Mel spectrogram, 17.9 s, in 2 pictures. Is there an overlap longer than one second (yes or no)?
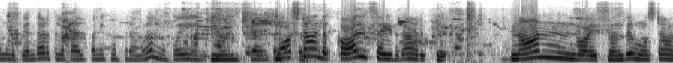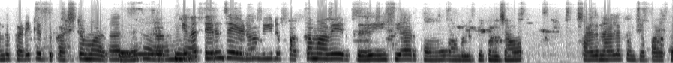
no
